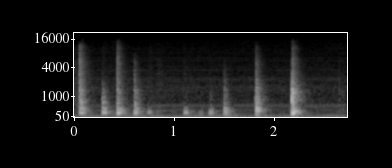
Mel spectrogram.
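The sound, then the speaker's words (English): A quick run of about ten knocks on wood, irregular in rhythm, with the last few a bit louder, and no voices. “Let me knock on some wood.”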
